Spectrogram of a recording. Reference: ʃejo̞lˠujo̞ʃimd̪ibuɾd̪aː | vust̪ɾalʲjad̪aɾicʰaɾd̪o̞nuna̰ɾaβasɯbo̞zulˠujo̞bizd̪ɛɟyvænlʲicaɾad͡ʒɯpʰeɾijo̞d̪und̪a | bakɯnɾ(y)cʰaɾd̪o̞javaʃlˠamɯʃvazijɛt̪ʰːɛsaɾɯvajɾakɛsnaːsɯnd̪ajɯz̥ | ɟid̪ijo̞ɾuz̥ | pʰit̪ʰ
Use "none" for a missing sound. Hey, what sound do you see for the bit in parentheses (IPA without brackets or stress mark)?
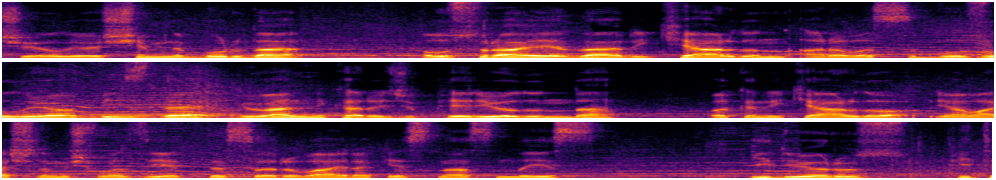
i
